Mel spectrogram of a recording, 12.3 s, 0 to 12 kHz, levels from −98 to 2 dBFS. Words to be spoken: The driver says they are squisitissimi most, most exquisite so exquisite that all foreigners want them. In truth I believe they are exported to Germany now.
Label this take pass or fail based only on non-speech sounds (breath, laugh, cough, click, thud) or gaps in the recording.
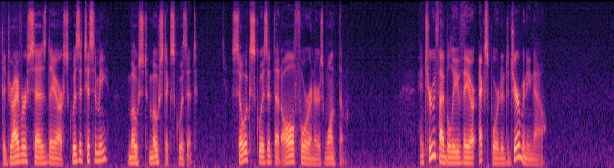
pass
